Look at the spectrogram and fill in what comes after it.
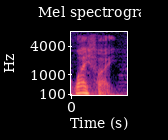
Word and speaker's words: wifi: No se dice wifi, se dice wifi.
